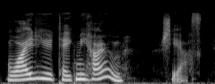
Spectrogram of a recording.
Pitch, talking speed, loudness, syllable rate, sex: 235 Hz, 225 wpm, -16 LUFS, 5.5 syllables/s, female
